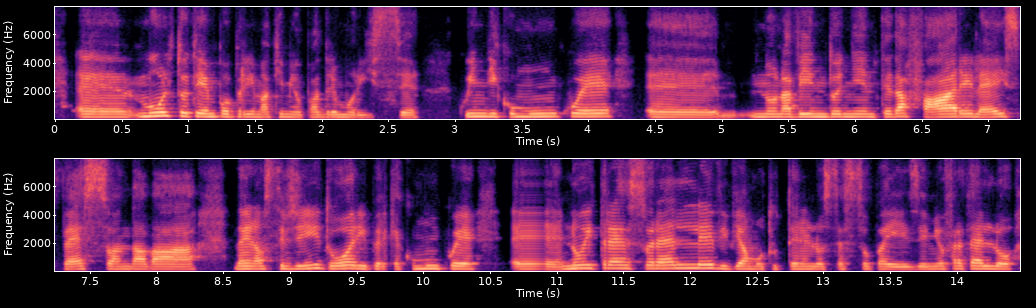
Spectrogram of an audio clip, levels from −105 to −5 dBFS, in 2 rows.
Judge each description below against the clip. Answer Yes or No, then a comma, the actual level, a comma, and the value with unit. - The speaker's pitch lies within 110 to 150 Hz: No, high, 195 Hz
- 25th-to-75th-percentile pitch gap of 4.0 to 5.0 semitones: No, narrow, 2.6 semitones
